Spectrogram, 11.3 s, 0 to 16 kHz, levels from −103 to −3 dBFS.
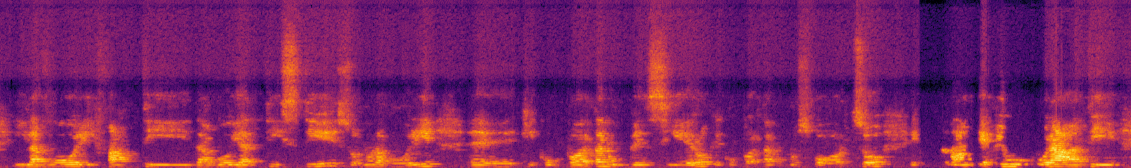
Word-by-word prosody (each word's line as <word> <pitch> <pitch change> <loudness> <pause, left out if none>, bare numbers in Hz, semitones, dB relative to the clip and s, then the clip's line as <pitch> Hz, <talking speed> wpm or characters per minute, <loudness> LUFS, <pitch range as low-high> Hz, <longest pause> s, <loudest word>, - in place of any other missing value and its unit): i 180 - -9
lavori 185 +1 +1
fatti 335 - -2
da 165 0 -2
voi 185 +1 -2
artisti 195 +6 -3
sono 180 -8 -8
lavori, 180 +3 -2 0.3
ehm, 160 -2 -5
che 170 +1 -13
comportano 180 +2 0
un 175 -1 -10
pensiero, 175 +2 -3
che 205 - -12
comportano 165 +1 -8
uno 180 - -15
sforzo 185 +3 -3 0.3
e 175 -1 -10 0.2
sono 185 -2 +2
anche 190 +2 +2
più 200 0 0 0.2
curati. 195 - +7
180 Hz, 115 wpm, -22 LUFS, 175-195 Hz, 0.3 s, curati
